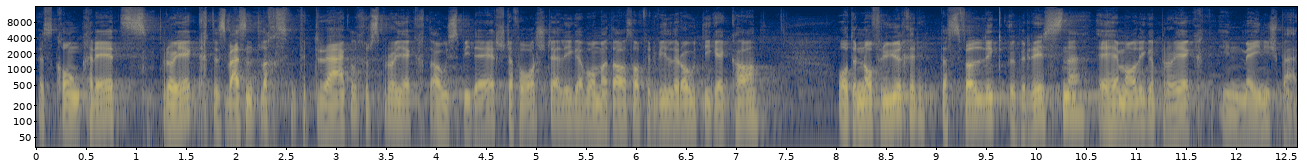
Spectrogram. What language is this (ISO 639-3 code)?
gsw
